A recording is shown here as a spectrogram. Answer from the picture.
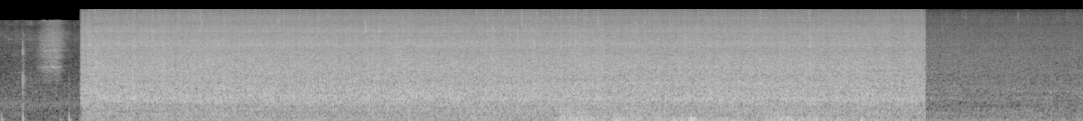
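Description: Heavy rain pouring down in a loud, steady hiss that cuts in about a second in, with a low rumble of thunder building from about seven seconds in. Near the end it falls away sharply to a quieter hiss.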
